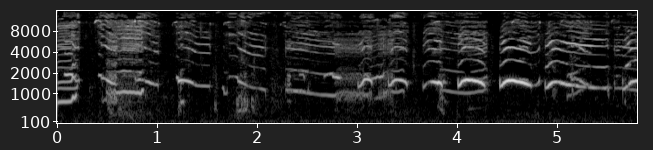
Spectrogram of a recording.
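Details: Miniature Schnauzer family on a deck with five-week-old pups, Sunday morning, May 9, 2021: scattered yips and rustling at first, then clear rising-and-falling whines repeated quickly toward the end.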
